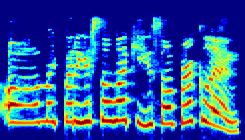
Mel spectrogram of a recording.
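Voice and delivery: high-pitched retold gush to a little boy; excited gushing. Mother telling her son he is lucky, excited gushing. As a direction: gush as if thrilled for him. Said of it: "in my head I was saying all this".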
